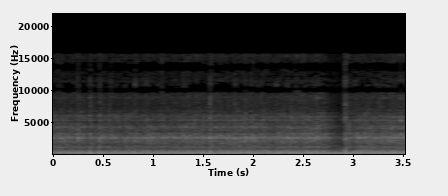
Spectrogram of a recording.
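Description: A Stihl chainsaw engine idles and revs roughly, its buzzing drone wavering and stumbling unevenly, heard loud and close without any talking.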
